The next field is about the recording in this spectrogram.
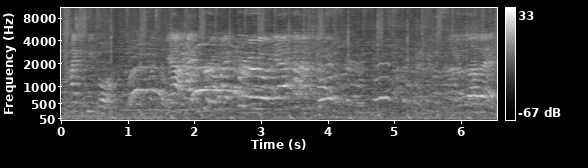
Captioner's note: guests cheering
